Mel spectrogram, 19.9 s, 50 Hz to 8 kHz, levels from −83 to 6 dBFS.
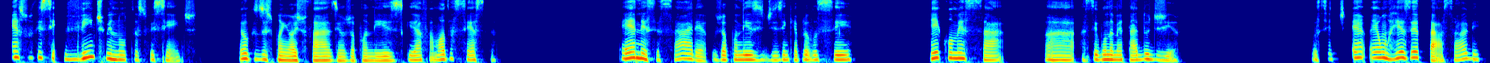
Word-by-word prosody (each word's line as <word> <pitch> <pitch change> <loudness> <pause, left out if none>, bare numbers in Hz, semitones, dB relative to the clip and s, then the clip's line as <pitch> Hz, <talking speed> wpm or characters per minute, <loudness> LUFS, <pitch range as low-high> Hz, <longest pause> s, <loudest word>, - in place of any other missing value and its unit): É 250 0 +4
suficie 230 0 -3
20 195 +8 +3
minuto 170 -4 +2
é - - -7
suficiente. 150 -4 -9 0.6
É 195 - +2
o - - +3
que 185 0 -13
os 180 - -1
espanhóis 150 -4 +1
fazem 140 -1 0
aos 135 - -5
japoneses 140 0 -3
que 155 - -5
é 155 - 0
a - - -1
famosa 175 +5 -3
sesta. 160 -5 -7 1.6
É 215 +2 +6
necessária 180 - +1
os 165 -1 -14
japoneses 165 -1 +1
dizem 155 +1 -6
que 165 -1 -7
é - - -4
para 170 +1 -2
você 165 +1 +1 1.1
recomeçar 210 -8 +2 0.6
a 155 -1 0
a 155 - -11
2ª 170 +4 +3
metade 165 0 -2
do 190 -1 +3
dia. 150 -4 -7 1.7
Você 170 +4 -11
ti 190 +1 -16
é 235 +1 +2
é 230 - +4
um 230 - +7
resetar 225 -2 +2
sabe? 180 +4 -6
165 Hz, 125 wpm, -22 LUFS, 155-195 Hz, 1.7 s, um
